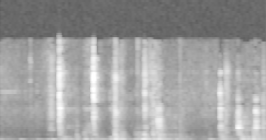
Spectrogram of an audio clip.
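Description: Irregular clicking and knocking of clothes hangers against a metal wire rack as knitted garments are moved about on it.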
